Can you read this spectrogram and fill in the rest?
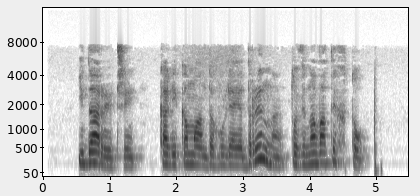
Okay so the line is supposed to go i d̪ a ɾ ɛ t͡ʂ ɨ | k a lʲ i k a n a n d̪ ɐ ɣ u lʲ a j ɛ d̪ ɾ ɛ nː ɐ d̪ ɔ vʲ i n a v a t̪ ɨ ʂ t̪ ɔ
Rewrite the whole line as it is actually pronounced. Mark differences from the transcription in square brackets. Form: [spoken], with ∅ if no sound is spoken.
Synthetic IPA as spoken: i d̪ a ɾ ɛ t͡ʂ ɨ | k a lʲ i k a [m] a n d̪ ɐ ɣ u lʲ a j ɛ d̪ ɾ ɛ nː ɐ [t̪] ɔ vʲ i n a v a t̪ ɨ [x] t̪ ɔ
